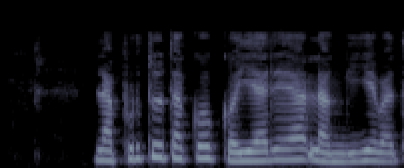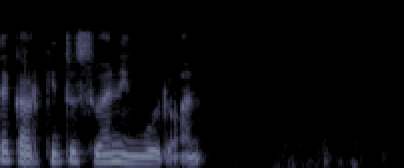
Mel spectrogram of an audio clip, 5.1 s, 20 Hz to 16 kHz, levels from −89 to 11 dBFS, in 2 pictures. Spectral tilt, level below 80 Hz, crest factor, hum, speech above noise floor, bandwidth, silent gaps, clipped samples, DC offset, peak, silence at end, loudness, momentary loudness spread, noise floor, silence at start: -4.5 dB/octave; -82 dBFS; 18 dB; none; 45 dB; 8 kHz; none; under 0.1%; under 0.1%; -20 dBFS; 1.3 s; -37 LUFS; 10 LU; -82 dBFS; 0.6 s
